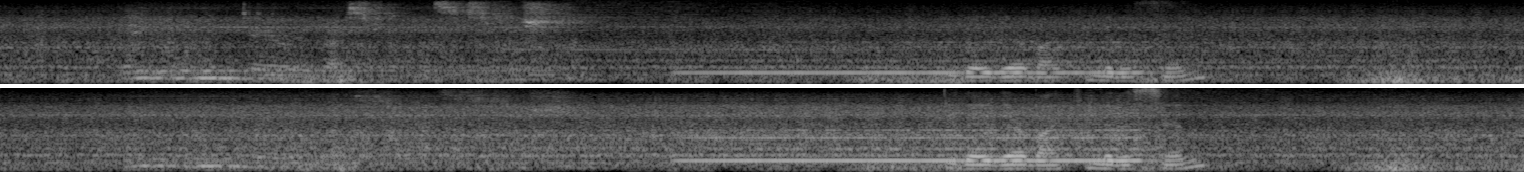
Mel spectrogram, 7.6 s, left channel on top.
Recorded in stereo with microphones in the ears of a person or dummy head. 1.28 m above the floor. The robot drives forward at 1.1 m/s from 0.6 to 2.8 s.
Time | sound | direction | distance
0.6 | a woman speaking | 85° left | 7 m
3.4 | a flute | 60° right (ahead or behind) | 0.8 m
4.7 | a man speaking | 50° right (ahead or behind) | 0.7 m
